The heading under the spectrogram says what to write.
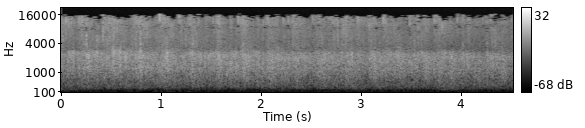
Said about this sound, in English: That deserves separate applause before we, you know, give big applause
